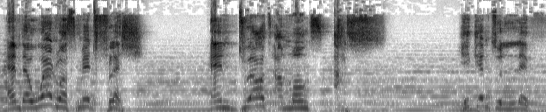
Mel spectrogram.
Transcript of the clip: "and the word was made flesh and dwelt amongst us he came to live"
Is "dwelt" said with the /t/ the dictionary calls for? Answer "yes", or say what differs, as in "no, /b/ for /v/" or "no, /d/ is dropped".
yes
